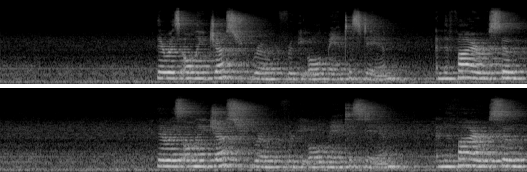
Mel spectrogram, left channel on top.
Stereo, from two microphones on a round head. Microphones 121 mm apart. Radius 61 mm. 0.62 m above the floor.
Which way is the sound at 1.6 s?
50° left (ahead or behind).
